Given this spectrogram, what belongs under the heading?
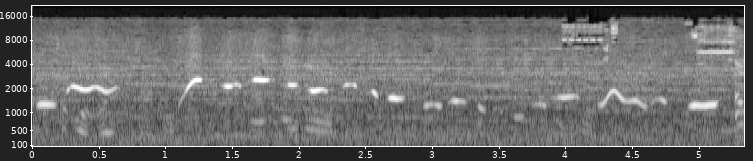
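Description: A man whistles a lilting tune by mouth in place of a tin whistle at an outdoor rally gathering, bright wavering notes in short phrases over a murmuring crowd and background noise.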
